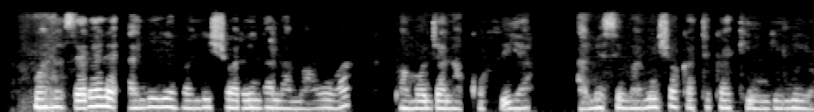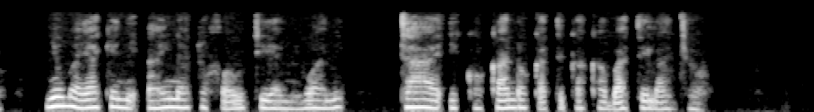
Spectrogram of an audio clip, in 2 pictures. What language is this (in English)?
Swahili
